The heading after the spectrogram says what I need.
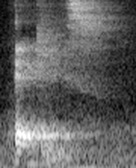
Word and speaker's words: equis: Well, that beer is Dos Equis, 2 X's, Equis.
